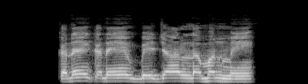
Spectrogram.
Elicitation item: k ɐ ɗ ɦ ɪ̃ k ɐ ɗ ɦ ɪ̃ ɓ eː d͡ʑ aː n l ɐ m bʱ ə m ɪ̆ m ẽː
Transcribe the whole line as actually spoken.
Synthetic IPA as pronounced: k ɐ ɗ ɦ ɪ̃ k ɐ ɗ ɦ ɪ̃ b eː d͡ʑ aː n l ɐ m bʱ ə n ɪ̆ m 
